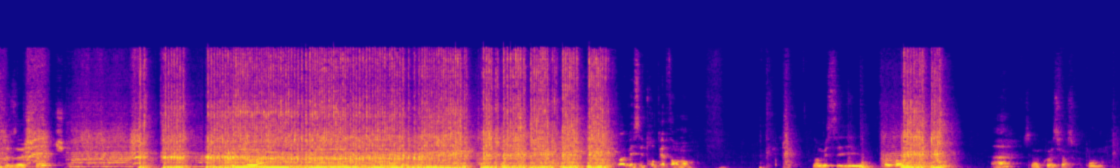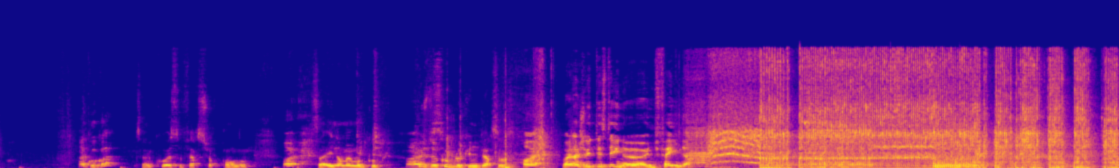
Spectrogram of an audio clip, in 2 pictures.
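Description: A cordless drill whirs as it drives screws into wood.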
